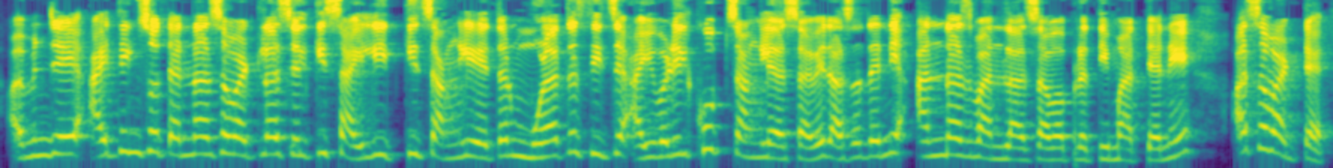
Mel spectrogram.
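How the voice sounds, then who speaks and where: A woman's voice: high-pitched, brisk, fairly bright tone. A woman hosting a chatty voice-over review of a TV serial, addressing her viewers directly.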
